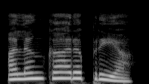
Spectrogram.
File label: "ಅಲಂಕಾರಪ್ರಿಯ", kannada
